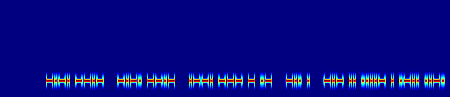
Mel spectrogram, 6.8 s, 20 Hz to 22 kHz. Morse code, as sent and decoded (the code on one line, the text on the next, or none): -.-. --.- / -.-. --.- / .--. --- - .- / -.. / -.- .. ....- . .-.. ..-.
CQ CQ POTA DE KI4ELF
